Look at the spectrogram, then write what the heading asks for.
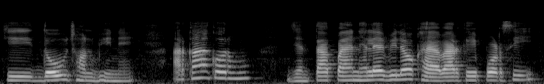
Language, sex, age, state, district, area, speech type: Odia, female, 60+, Odisha, Bargarh, rural, spontaneous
